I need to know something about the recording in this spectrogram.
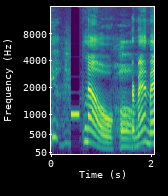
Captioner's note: beep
